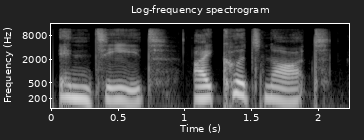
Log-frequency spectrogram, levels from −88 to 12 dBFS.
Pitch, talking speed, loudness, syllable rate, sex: 195 Hz, 105 wpm, -18 LUFS, 2.7 syllables/s, female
